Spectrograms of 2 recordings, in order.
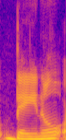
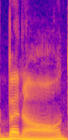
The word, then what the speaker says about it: banal: But that's why the talking points are so banal or banal. Depends on the day of the week how we're pronouncing that on the show.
